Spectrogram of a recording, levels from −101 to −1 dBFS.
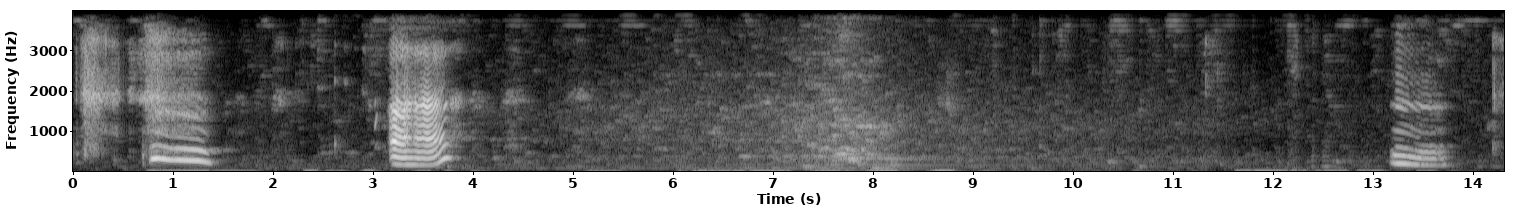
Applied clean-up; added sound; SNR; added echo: classical method log-MMSE.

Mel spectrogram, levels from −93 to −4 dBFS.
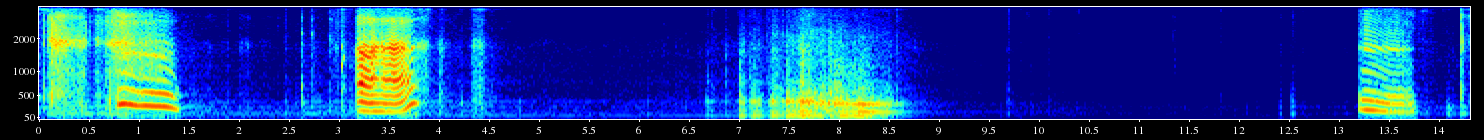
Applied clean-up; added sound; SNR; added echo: neural mask model RNNoise.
